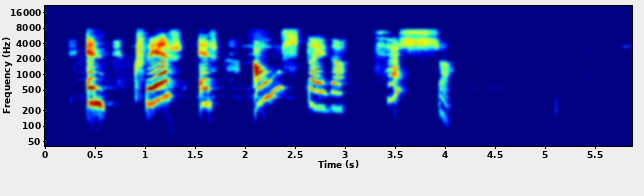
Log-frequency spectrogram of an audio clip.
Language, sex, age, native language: Icelandic, male, 6, Icelandic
